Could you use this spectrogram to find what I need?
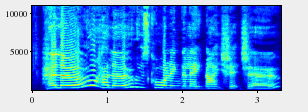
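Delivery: loud, high, ringing hello; showy phone greeting. Real, not acted. Host answers a Late Night Shit Show caller, showy.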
